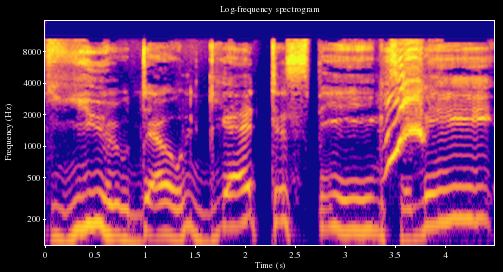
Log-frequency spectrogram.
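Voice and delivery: very slow, hammed-up shout; dramatic movie line. Retelling the film's tearful scene, slow mock shout. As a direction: stretch it out like a melodrama heroine. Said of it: "is like".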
